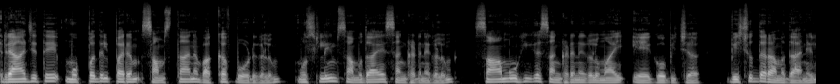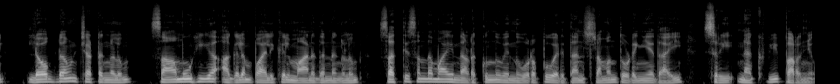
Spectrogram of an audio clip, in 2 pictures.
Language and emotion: Malayalam, neutral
